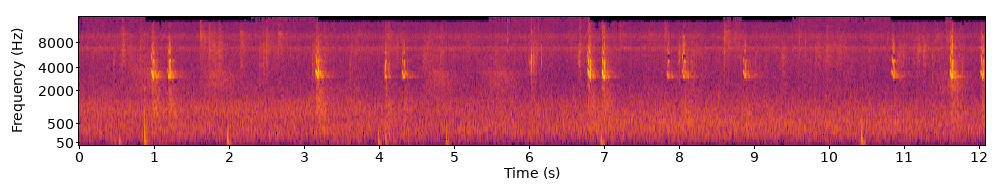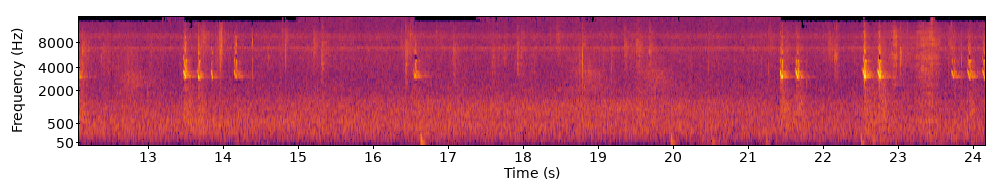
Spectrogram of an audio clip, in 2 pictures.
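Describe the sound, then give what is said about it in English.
A bird, numbered 748, being handled near Onion Saddle gives repeated short, high-pitched chirps at irregular intervals throughout, mixed with sharp clicks and rustling handling noise over a low, steady background hiss. “Now I'm near Onion Saddle, and I'm going to be handling bird 748.”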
